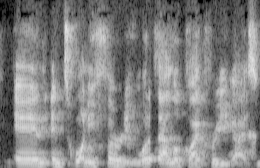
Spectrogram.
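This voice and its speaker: Noticeable background noise accompanies the recording. A man speaks at a moderate pace. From Africa. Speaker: podcast host. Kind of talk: casual interview. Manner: animated.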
